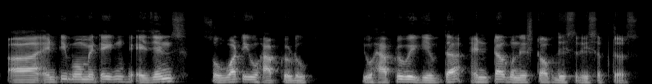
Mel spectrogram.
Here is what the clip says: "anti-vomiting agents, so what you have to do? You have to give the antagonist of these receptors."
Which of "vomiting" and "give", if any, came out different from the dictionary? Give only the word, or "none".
vomiting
